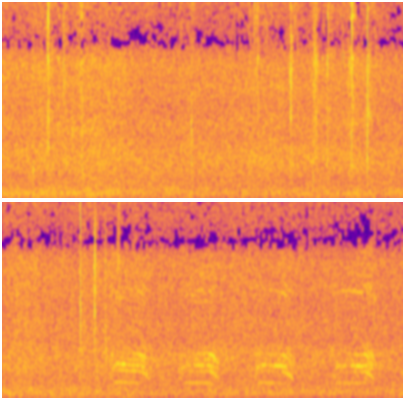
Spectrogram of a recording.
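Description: Steady hiss of surf and wind with scattered sharp clicks. A bird calls four times in short, slightly falling calls, starting a little past halfway.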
